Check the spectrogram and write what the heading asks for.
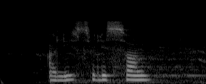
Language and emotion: Russian, neutral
